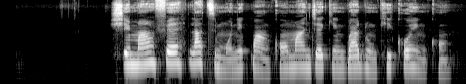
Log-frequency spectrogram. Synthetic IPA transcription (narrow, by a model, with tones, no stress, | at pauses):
ʃe˧mãː˦n̩˦fɛ˦la˦ti˧mɔ̃˨nĩ˨˦k͡pa˧˨ŋ̩˨kã˨˦mãː˦˧n̩˦d͡ʒɛ˦ki˦ŋ̩˦ɡ͡ba˦dũ˦˨˦kʰi˦kʰɔ˦i˦˨kʰã˧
